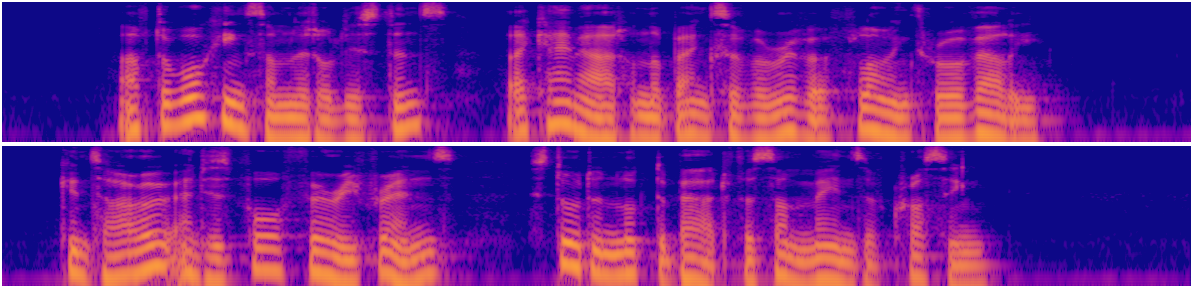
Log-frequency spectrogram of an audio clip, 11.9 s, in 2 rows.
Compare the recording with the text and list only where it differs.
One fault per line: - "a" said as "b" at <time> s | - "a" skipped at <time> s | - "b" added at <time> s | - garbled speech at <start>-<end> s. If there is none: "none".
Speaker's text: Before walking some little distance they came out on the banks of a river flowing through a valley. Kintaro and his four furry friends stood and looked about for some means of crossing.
- "Before" said as "After" at 0.6 s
